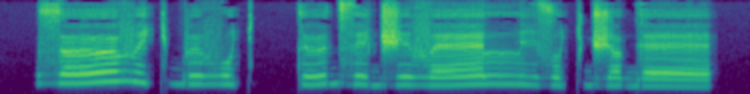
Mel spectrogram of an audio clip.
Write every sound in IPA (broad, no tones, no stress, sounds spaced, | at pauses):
z œː v e c b ø v o c tː ø d͡z e d͡ʒ e v ɛː lː i z o c d͡ʒ œ ɡ ɛː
